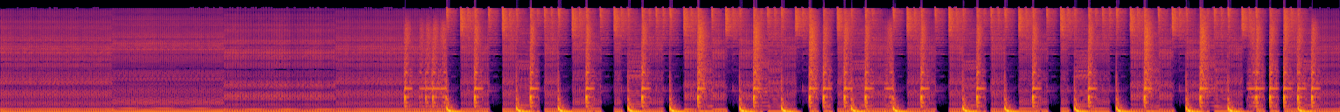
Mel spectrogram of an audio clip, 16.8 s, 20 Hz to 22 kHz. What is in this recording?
This sound was created with layering and frequency processing.
BPM 172
Key F# maj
